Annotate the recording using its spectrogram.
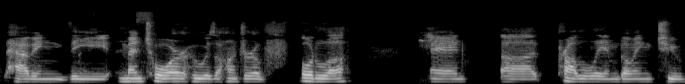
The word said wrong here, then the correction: Odila: From Drew in chat, it's usually pronounced Odila.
